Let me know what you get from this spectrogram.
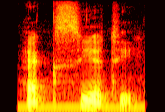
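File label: "haecceity" US English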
